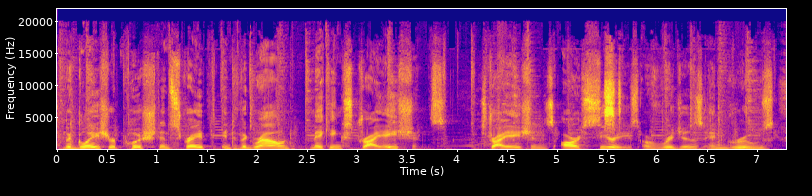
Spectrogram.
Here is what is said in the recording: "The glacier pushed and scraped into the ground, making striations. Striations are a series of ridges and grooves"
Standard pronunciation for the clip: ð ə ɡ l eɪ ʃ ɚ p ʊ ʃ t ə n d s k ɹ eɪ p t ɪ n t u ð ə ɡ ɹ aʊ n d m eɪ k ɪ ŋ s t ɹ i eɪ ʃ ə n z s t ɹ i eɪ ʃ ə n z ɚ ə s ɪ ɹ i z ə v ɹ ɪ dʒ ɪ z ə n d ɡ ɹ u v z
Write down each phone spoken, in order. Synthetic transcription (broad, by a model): ð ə ɡ l eɪ ʃ ɚ p ʊ ʃ t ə n s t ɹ eɪ p t ɪ n t u ð ə ɡ ɹ aʊ n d m eɪ k ɪ ŋ s t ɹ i eɪ ʃ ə n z s t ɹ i eɪ ʃ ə n z ɚ s ɪ ɹ i z ə v ɹ ɪ dʒ ɪ z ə n ɡ ɹ u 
